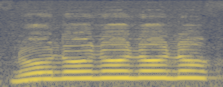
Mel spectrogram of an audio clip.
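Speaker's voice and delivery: high, loud alarmed no's ending in a bang; real alarm at the crash; shouting no then mimicking impact; panicked no's. Real, not acted. Vehicle crash in game.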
